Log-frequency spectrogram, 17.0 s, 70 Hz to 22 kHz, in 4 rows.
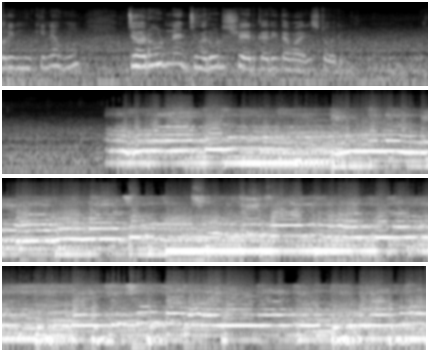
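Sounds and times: woman singing with instruments: 0:05.3 - 0:17.0.

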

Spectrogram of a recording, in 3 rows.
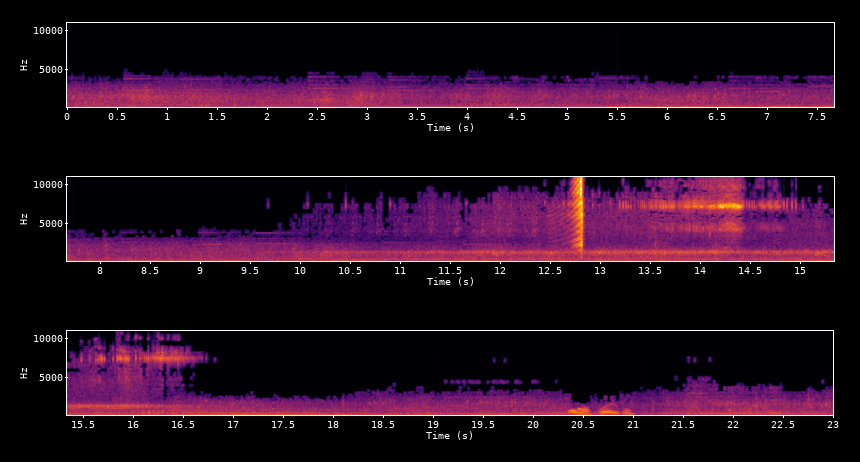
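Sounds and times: motorboat engine humming: 0:00.1 - 0:23.0
sharp click: 0:12.5 - 0:15.0.

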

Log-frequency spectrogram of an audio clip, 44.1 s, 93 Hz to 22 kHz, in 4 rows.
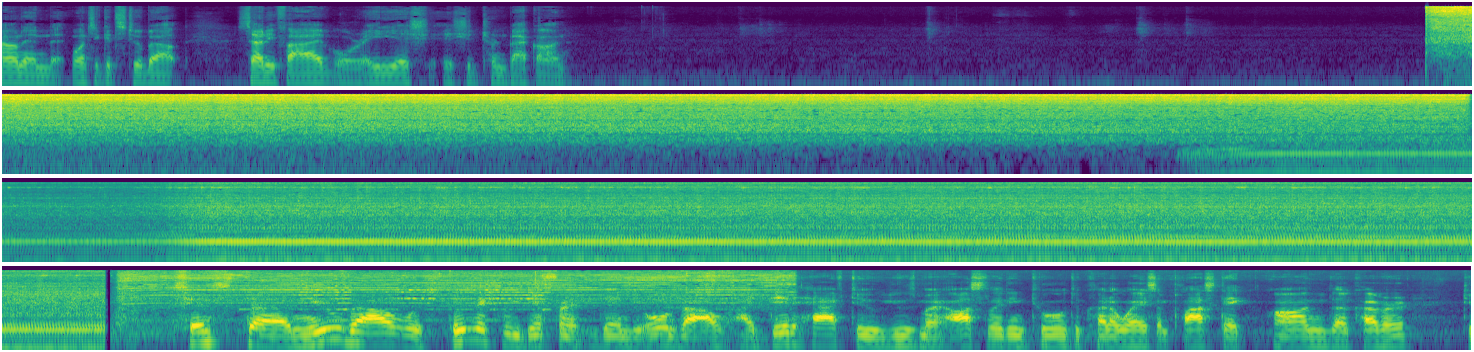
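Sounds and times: compressed air hissing from valve: 0:10.7 - 0:22.1
compressor motor humming: 0:10.7 - 0:39.0.

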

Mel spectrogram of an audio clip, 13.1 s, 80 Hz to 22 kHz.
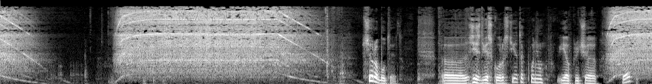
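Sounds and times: stick vacuum motor whining: 0:00.0 - 0:01.0, 0:02.2 - 0:06.9, 0:12.1 - 0:13.0.

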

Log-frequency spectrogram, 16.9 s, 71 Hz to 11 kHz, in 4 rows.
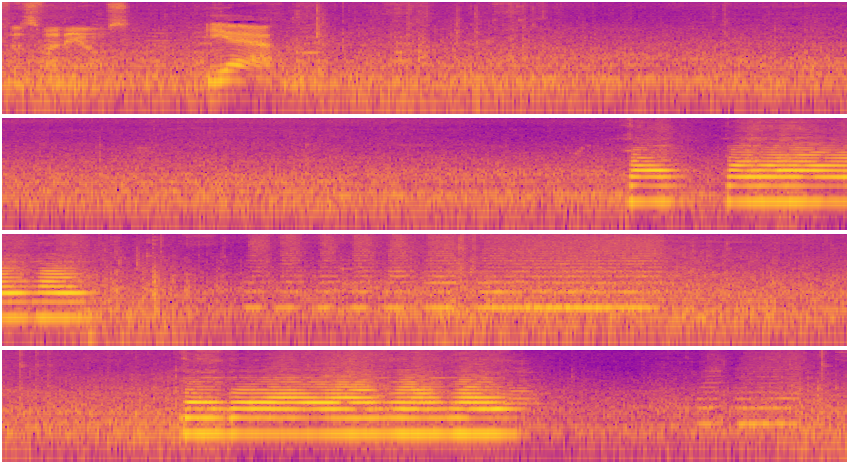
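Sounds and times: truck cab drone: 0:00.0 - 0:16.9
fainter high-pitched horn: 0:07.3 - 0:09.0, 0:09.7 - 0:11.8
truck air horn blasts: 0:07.3 - 0:09.0, 0:09.6 - 0:11.9, 0:13.5 - 0:15.4, 0:16.1 - 0:16.9.

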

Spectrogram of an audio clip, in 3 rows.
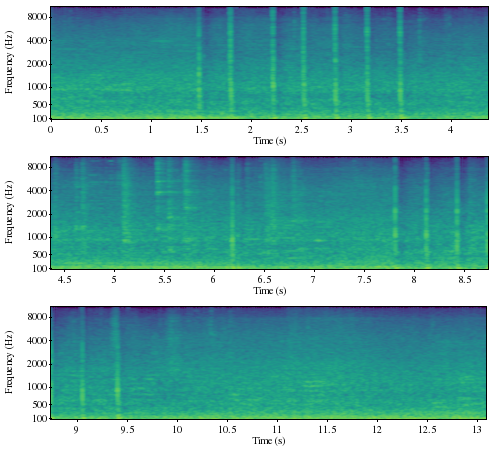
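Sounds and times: traffic rumble: 0:00.0 - 0:13.0
cleaver chopping on cutting board: 0:07.8 - 0:09.5.

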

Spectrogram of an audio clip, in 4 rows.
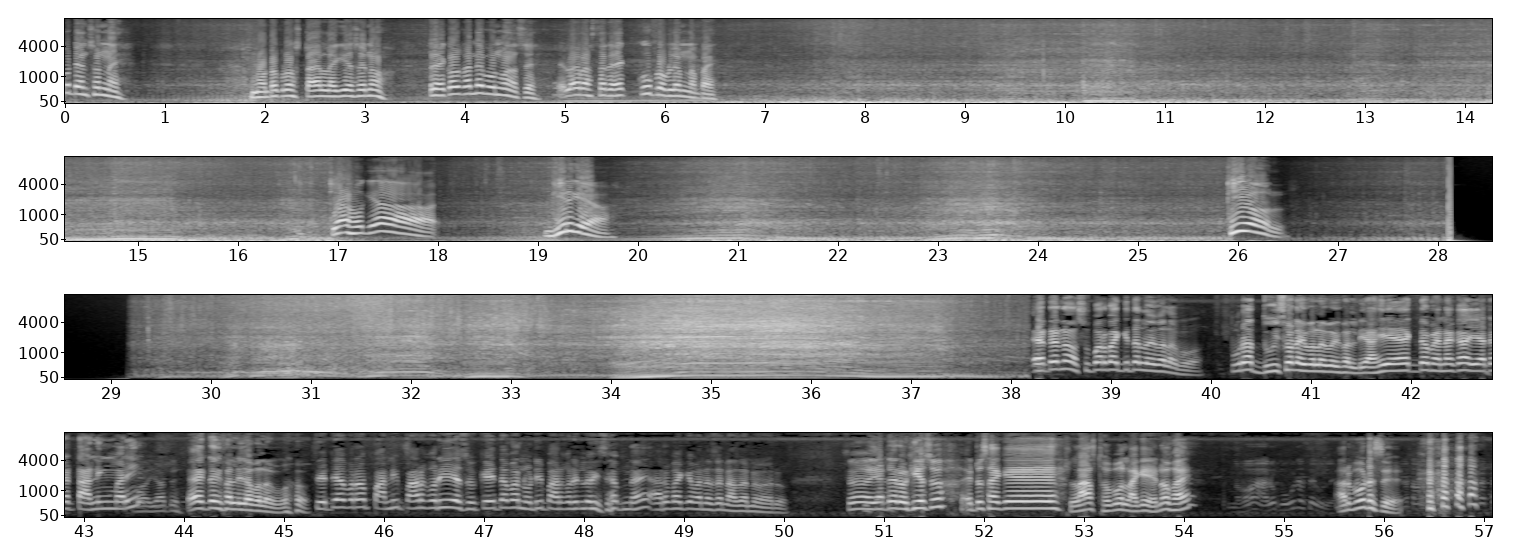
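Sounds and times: motorcycle engine running: 0:00.7 - 0:17.0, 0:18.0 - 0:28.2, 0:29.5 - 0:38.2.

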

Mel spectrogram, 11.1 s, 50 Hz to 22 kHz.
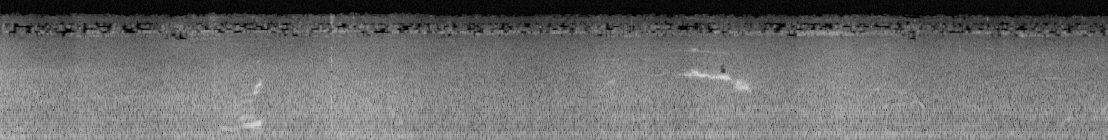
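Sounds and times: passing traffic: 0:00.0 - 0:11.0.

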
